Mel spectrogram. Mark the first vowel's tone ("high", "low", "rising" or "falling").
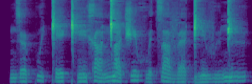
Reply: low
